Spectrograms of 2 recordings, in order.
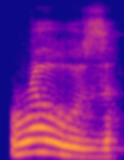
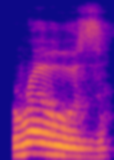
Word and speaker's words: rose: are these things called rose and again the s sounds like a z but it's s rose r o s e r o s e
